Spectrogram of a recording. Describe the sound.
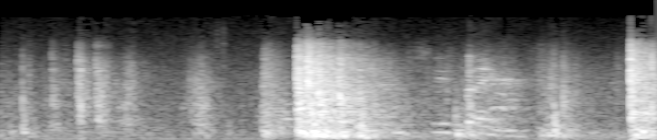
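A door bangs open with a loud thump as someone enters through another door, followed by shuffling and a second sharp knock as it shuts, with voices murmuring around it.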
